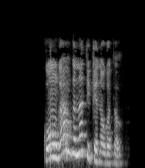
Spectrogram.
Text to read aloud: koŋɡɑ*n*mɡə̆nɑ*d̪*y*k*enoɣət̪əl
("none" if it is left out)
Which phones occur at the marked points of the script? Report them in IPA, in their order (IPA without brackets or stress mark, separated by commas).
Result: none, t̪, k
